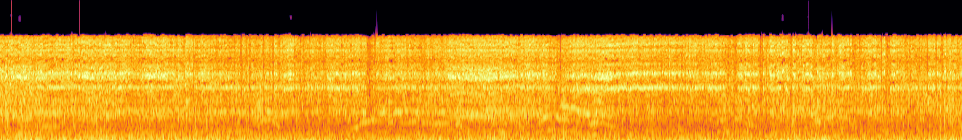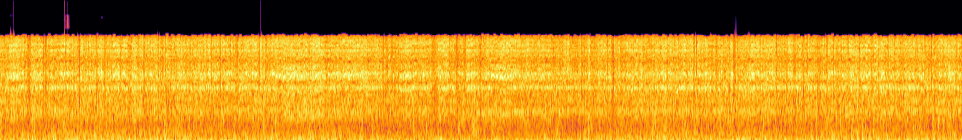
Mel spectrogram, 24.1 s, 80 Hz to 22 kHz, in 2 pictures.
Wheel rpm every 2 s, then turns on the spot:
220, 230, 230, 220, 230, 230, 230, 230, 230, 230, 230, 230.
none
